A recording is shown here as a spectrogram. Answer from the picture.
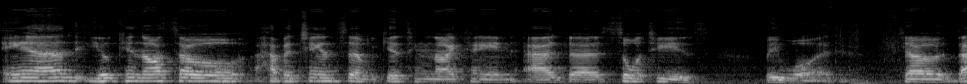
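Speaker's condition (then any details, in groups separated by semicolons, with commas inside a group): Cerebral palsy; affects speech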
